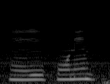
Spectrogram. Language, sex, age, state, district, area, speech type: Odia, female, 18-30, Odisha, Subarnapur, urban, spontaneous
